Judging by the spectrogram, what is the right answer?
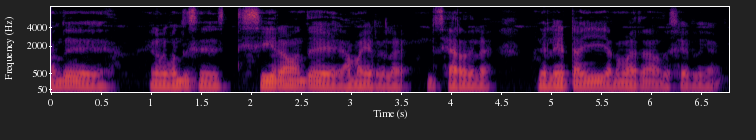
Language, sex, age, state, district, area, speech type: Tamil, male, 18-30, Tamil Nadu, Dharmapuri, rural, spontaneous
